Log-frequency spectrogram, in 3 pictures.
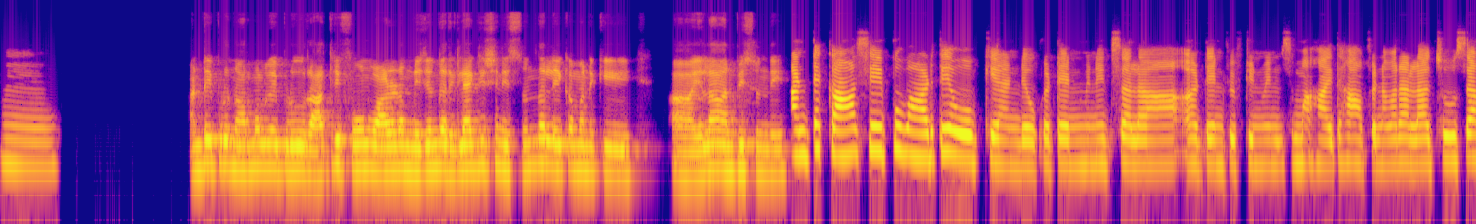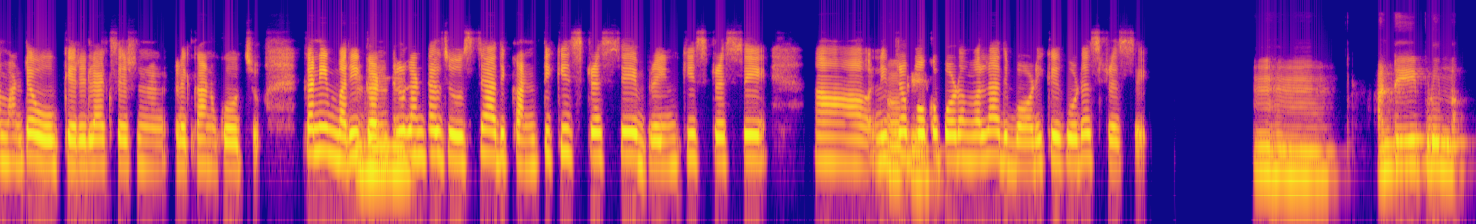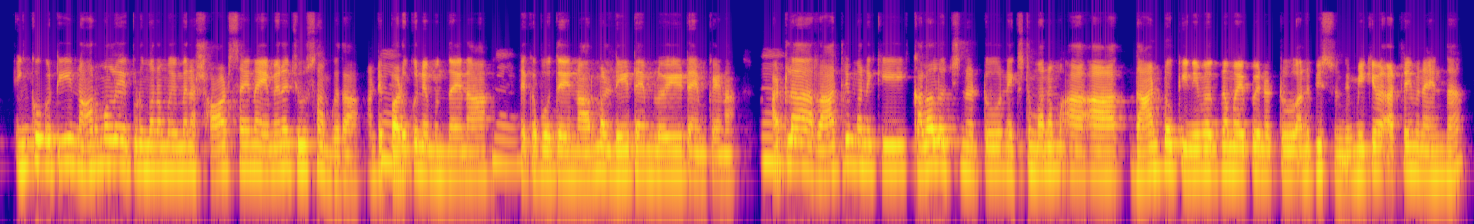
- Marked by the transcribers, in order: in English: "నార్మల్‌గా"; in English: "రిలాక్సేషన్"; in English: "టెన్ మినిట్స్"; in English: "టెన్ ఫిఫ్టీన్ మినిట్స్"; in English: "హాఫ్ ఎన్ అవర్"; in English: "రిలాక్సేషన్"; in English: "బ్రెయిన్‍కి"; in English: "బాడీకి"; in English: "నార్మల్‌గా"; in English: "షార్ట్స్"; in English: "నార్మల్ డే టైమ్‌లో"; in English: "నెక్స్ట్"
- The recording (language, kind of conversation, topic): Telugu, podcast, రాత్రి పడుకునే ముందు మొబైల్ ఫోన్ వాడకం గురించి మీ అభిప్రాయం ఏమిటి?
